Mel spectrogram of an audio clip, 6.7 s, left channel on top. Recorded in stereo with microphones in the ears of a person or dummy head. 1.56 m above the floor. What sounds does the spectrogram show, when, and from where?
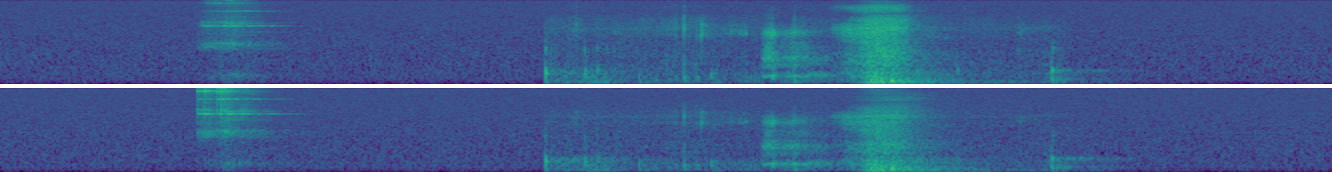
1.0 s a bicycle bell: 80° right, 6 m
2.7 s a hiss: 30° left (ahead or behind), 0.8 m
